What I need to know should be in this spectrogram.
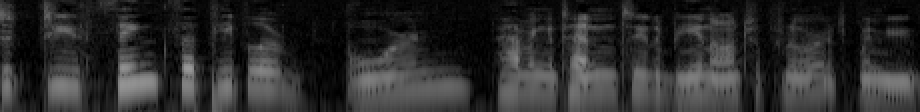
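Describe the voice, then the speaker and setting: With an American accent, a woman talks at a fairly quick pace in an unremarkable speaking voice, medium in pitch and lively in intonation. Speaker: radio host. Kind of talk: casual radio interview.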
